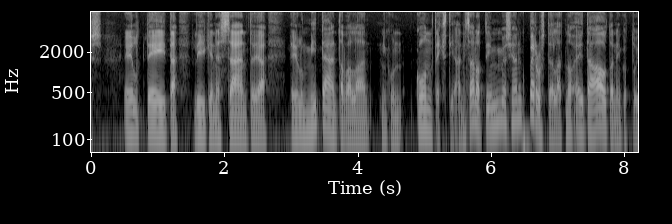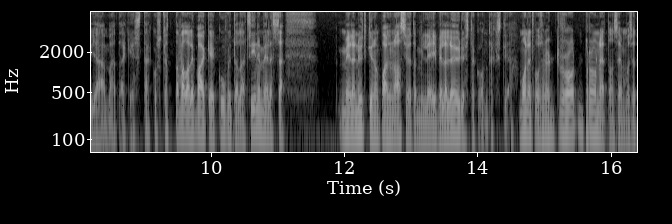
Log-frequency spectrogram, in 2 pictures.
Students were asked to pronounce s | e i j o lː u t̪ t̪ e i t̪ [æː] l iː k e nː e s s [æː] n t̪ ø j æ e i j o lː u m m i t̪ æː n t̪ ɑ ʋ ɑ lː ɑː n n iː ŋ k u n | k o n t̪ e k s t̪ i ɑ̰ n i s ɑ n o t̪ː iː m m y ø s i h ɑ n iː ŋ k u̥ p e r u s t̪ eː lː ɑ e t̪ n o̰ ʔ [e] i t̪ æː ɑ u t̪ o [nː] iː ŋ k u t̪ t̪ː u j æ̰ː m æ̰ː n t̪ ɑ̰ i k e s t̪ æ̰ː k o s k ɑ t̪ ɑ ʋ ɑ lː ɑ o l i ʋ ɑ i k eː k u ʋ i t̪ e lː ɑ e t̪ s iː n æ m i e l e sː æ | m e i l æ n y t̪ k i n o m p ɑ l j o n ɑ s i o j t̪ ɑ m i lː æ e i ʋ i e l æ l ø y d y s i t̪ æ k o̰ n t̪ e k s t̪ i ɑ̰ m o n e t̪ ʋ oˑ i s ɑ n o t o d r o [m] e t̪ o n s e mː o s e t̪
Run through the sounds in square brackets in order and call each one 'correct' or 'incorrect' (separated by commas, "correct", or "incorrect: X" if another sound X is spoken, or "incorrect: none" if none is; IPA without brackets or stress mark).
incorrect: æ, correct, correct, incorrect: n, incorrect: n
